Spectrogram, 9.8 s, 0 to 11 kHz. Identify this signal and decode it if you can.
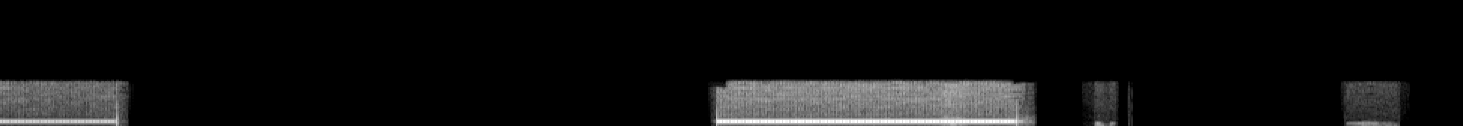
Ringback tone (North America), 440 + 480 Hz.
